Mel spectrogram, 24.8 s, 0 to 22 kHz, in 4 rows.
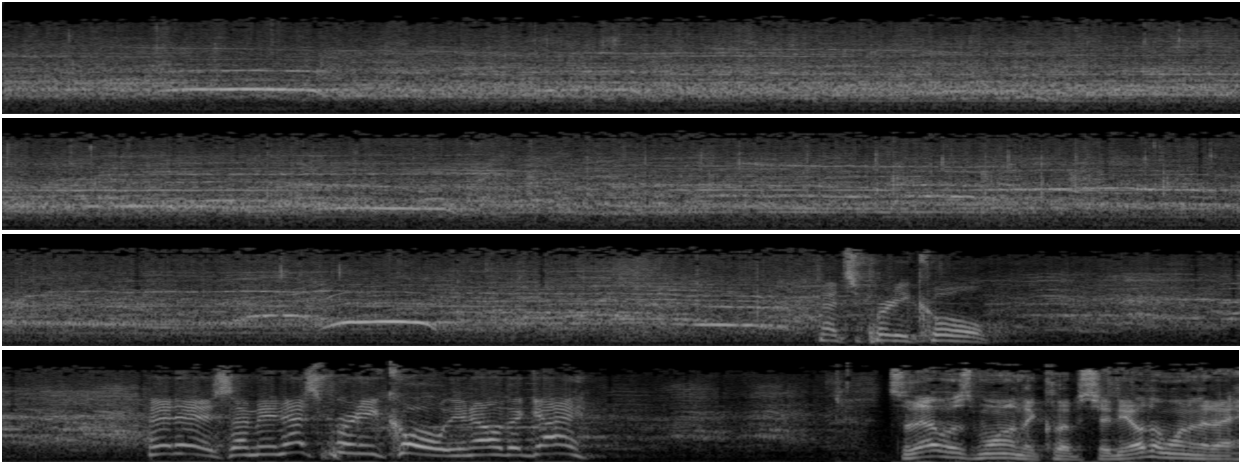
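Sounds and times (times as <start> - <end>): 
scattered whistles: 0.0 - 5.0, 6.6 - 14.4
large outdoor crowd cheering and shouting at helicopter flyovers: 0.0 - 22.7
speech: 16.5 - 17.4, 19.3 - 21.6, 23.0 - 24.7.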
